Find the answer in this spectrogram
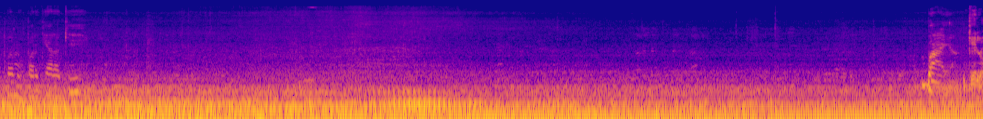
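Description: Steady low rumble of a car's engine and tyres, heard from inside the cabin as the car drives slowly along a street.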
